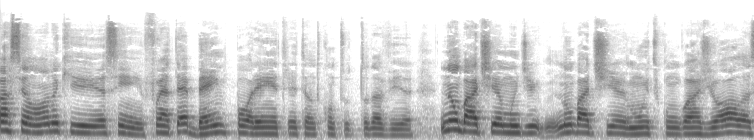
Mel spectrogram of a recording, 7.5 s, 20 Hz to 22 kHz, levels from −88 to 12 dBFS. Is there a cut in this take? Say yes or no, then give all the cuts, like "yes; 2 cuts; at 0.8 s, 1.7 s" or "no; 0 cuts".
yes; 1 cut; at 4.2 s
